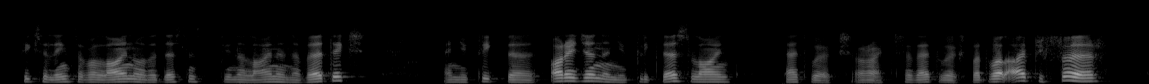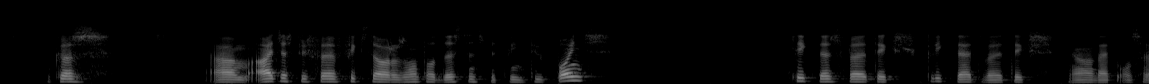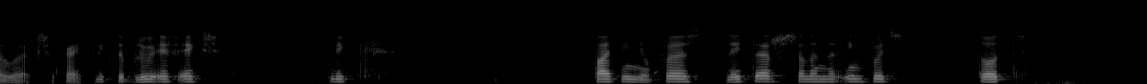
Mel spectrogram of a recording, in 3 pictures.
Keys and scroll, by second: 28.7 typing.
